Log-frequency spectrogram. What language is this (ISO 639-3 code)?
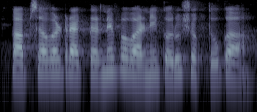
mar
